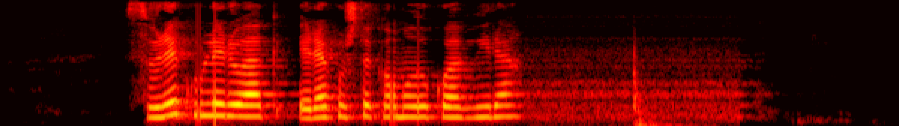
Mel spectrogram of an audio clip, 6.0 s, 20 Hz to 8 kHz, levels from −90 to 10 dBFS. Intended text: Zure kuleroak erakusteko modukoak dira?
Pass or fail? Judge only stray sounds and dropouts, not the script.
fail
